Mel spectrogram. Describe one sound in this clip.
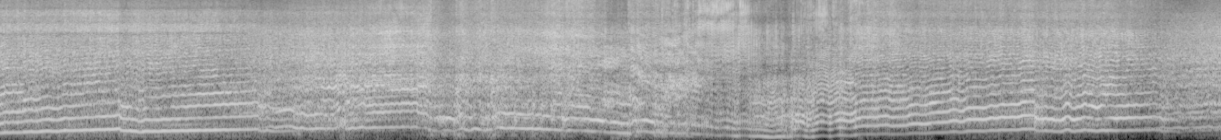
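A race car engine screams loudly, revving up and down as it shifts gears.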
